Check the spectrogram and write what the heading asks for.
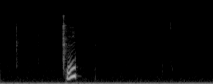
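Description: A few faint computer mouse clicks, two near the start and a couple more past the middle, with a short spoken "whoop" about half a second in.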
